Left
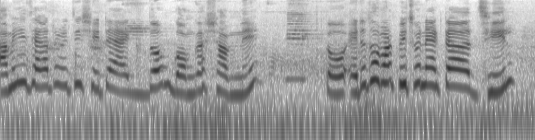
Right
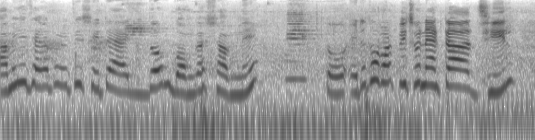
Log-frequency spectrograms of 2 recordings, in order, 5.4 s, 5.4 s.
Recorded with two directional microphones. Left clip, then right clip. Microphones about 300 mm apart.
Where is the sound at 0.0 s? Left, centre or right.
Centre.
